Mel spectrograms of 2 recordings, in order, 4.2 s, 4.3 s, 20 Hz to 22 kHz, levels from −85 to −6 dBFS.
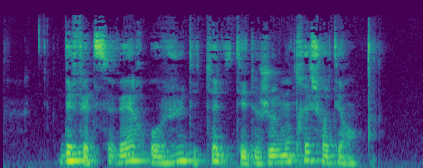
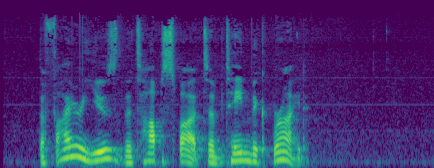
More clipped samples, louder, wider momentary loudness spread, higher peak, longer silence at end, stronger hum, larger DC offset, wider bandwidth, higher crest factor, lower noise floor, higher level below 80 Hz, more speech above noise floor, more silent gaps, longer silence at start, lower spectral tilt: neither; about the same, -21 LUFS vs -23 LUFS; first, 17 LU vs 7 LU; first, -2 dBFS vs -6 dBFS; second, 0.45 s vs 1.25 s; neither; neither; about the same, 16.5 kHz vs 16.5 kHz; about the same, 22 dB vs 20 dB; second, -49 dBFS vs -59 dBFS; first, -52 dBFS vs -60 dBFS; second, 27 dB vs 37 dB; neither; first, 0.6 s vs 0.4 s; second, -3.5 dB/octave vs -5.5 dB/octave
